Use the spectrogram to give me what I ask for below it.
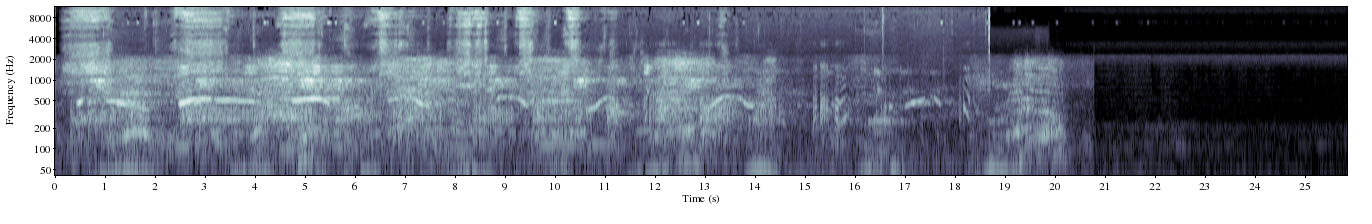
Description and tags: Raptors- Don't open that door!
